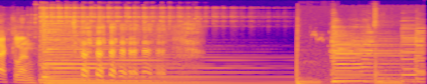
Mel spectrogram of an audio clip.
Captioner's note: laughing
